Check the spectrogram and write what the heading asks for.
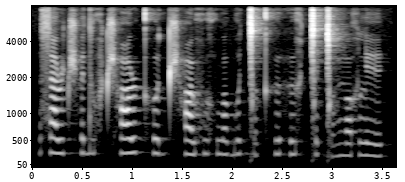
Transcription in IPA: saɹt͡ʃʰədɯxʷt͡ʃʰɑɹ kʰodt͡ʃʰɑxʷ ɔxwɔɡʷɪ ɡ͡ǀɤkʰɯhɯx ǀɪɡ͡ǀɔŋɔx lɪ

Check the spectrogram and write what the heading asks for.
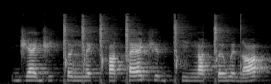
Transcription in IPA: d͡ʒæd͡ʒi ǀəŋ͡ǀɛǀʰɑ ǀæt͡ʃɛɖ ǀʰiŋɑ ǀəwədɑ

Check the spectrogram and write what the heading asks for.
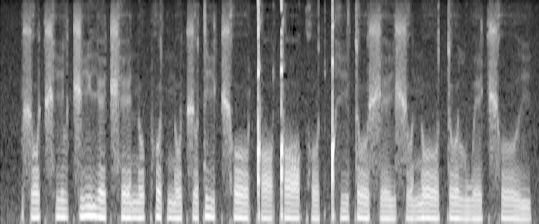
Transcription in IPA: ʃot͡ʃʰilt͡ʃi jet͡ʃʰenʊpʰʊt not͡ʃʊti t͡ʃʰo ǃɔǃɔ kʰotǃʰitʊ ʃei̯ʃʊno tʊl wet͡ʃʰʊi̯

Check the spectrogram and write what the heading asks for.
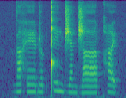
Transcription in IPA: ɡaheːɖɵpǃi nd͡ʒɛnd͡ʒaːɖqʰe

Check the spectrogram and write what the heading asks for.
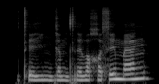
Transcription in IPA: tʼeɣiŋɡɛmdrɛ ðʌχəsemæŋ

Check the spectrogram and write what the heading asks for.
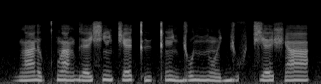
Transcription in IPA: ɡã˧˥˧ɾə˦˨kʷʰã˦˥ ɡɛ˨˥ɕẽ˦˨cɛ˦˥kʼy˩˧ kʼẽ˦˨ɟo˧˥˧ɲõ˧˩˧ɪ̯ɟy˨˥xʷ t͡ɕɛ˧˥˧ ʃã˦˥

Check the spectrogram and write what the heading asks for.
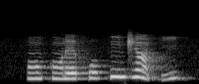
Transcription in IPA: ɔ̃˧kɔ̃˧ɾɛ˧ fo˧kĩ˦d͡ʒã˦˨ ki˨˦

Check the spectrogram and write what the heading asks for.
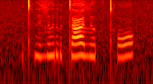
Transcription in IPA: tʰizɯr tazɯθtʰɔ

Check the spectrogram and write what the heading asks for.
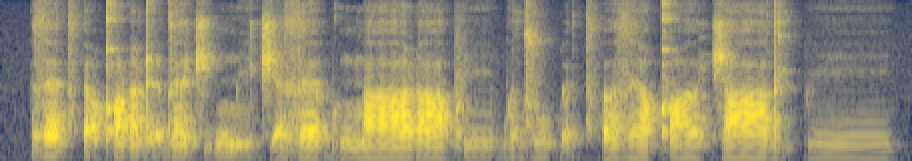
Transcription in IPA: zɛt͡sʼɛ̰qʼɜ ɽaɖɛ̰dɛt͡ʃḭ ŋ͡mit͡ʃɛ̰ zɛ bə̰ŋ͡maːɽaː pʼiːbəd͡zuɓɛ̰ t͡sʼɜzɛqʼɜː t͡ʃaːdḭ piː

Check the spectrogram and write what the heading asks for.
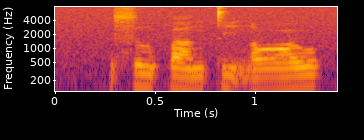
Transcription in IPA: sɹ̩˥˩pa˧˥nt̪ḭ˨˩n ɑ˧˥ʊ̯

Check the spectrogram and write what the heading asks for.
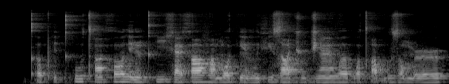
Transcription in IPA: kʼʌpʼɪkʰutʼɑ̃ xɔlɪ ɾʲɔ̃kʰixæ xɑ vɑmɔkʲæ̃ lufʲuzɑd͡ʒu d͡ʒæ̃ vʌbɔ tʼɑbuzɔ mə˞

